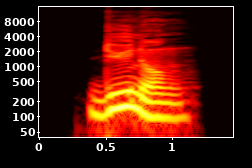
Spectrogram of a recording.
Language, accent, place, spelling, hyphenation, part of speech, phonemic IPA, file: German, Germany, Berlin, Dünung, Dü‧nung, noun, /ˈdyːnʊŋ/, De-Dünung.ogg
- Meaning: swell (series of waves, especially after a storm)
